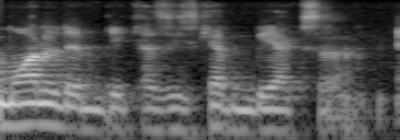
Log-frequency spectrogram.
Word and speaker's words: Bieksa: I just want to point out, I did not know that Kevin Bieksa actually, Bieksa, let's try to say his name correctly.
